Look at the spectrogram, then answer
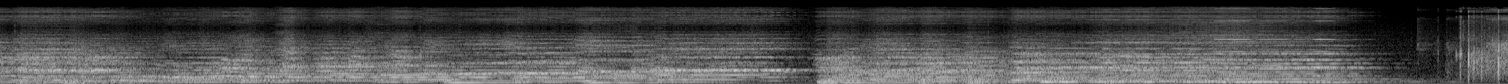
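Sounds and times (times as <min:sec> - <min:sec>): children's chorus singing: 0:00.0 - 0:14.0
instrumental accompaniment: 0:00.0 - 0:14.4.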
